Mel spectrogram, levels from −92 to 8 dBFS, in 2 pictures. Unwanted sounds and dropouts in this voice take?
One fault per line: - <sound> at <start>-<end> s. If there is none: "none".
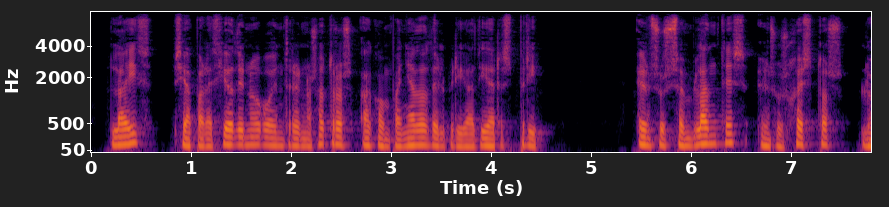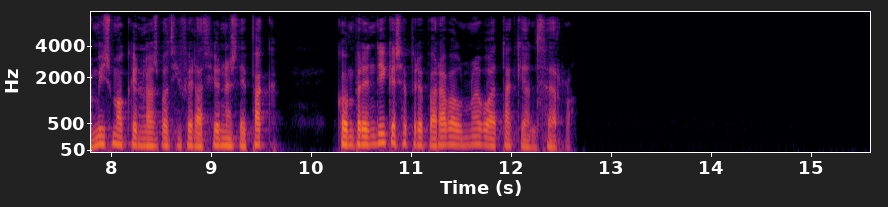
none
